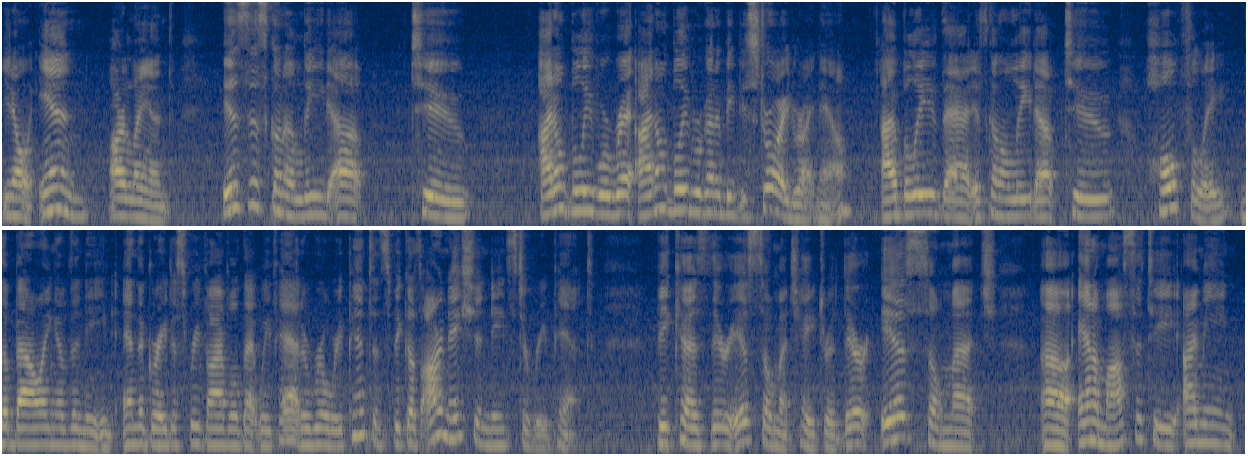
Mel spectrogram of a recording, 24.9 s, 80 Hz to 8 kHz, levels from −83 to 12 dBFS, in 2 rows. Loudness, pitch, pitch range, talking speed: -23 LUFS, 175 Hz, 165-205 Hz, 170 wpm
